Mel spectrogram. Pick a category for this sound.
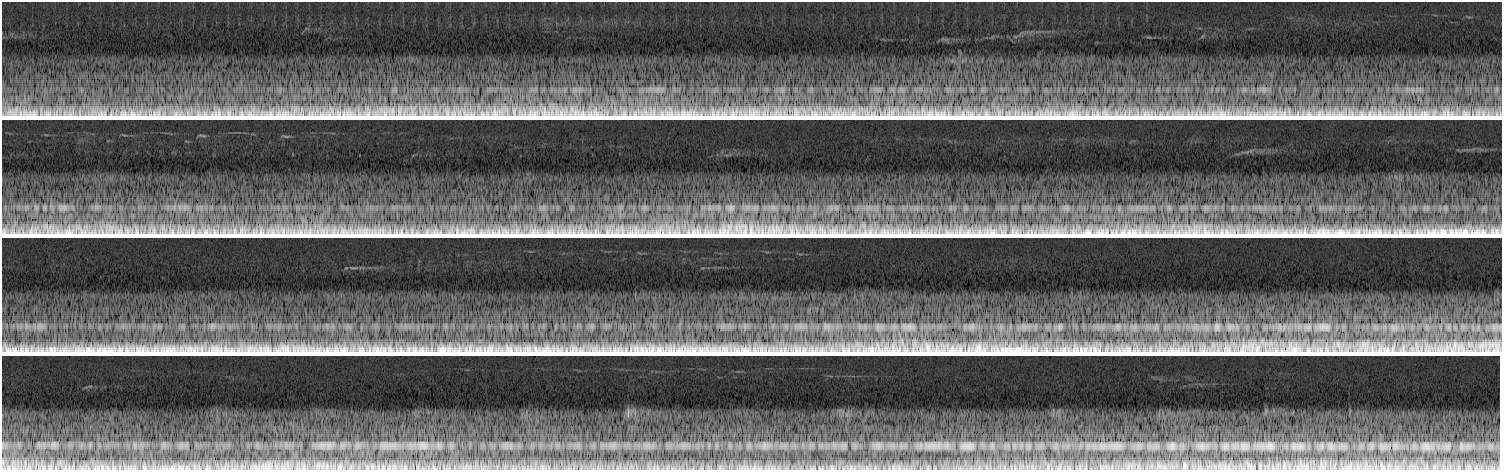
Soundscapes > Nature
